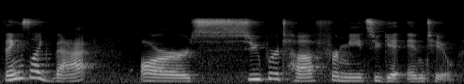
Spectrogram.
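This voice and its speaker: A woman's voice: low voice, lively intonation, slow, a little hiss or hum. A young woman chatting casually through her day at home for a vlog, rambling with lots of fillers. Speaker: vlogger.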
